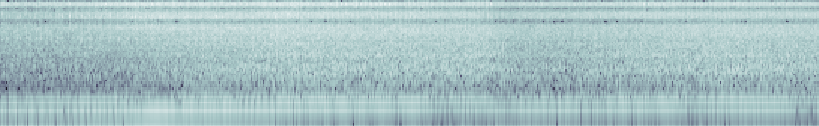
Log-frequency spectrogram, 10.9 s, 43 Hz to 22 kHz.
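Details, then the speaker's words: 1979 Ford F100 Ranger XLT, abandoned, dead-cold engine at about 31–32°F after a stall and refuel: steady low rumbling idle that steps up in speed after two seconds, then settles smooth and even; cold engine idling fine. "look at that can you believe it I mean it is sitting there the engine is dead cold it's about 32 maybe 31 degrees outside maybe even colder and it's just sitting there idling that's awesome"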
